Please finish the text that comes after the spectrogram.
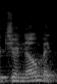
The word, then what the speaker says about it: genomic: You have to take all of your healthcare data, your diagnostic data, your electronic health records, your genomic data.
